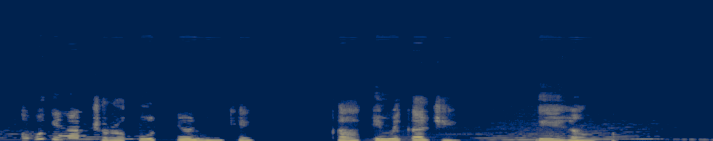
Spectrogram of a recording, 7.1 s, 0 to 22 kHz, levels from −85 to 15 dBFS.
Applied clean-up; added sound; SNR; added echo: classical method spectral subtraction.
